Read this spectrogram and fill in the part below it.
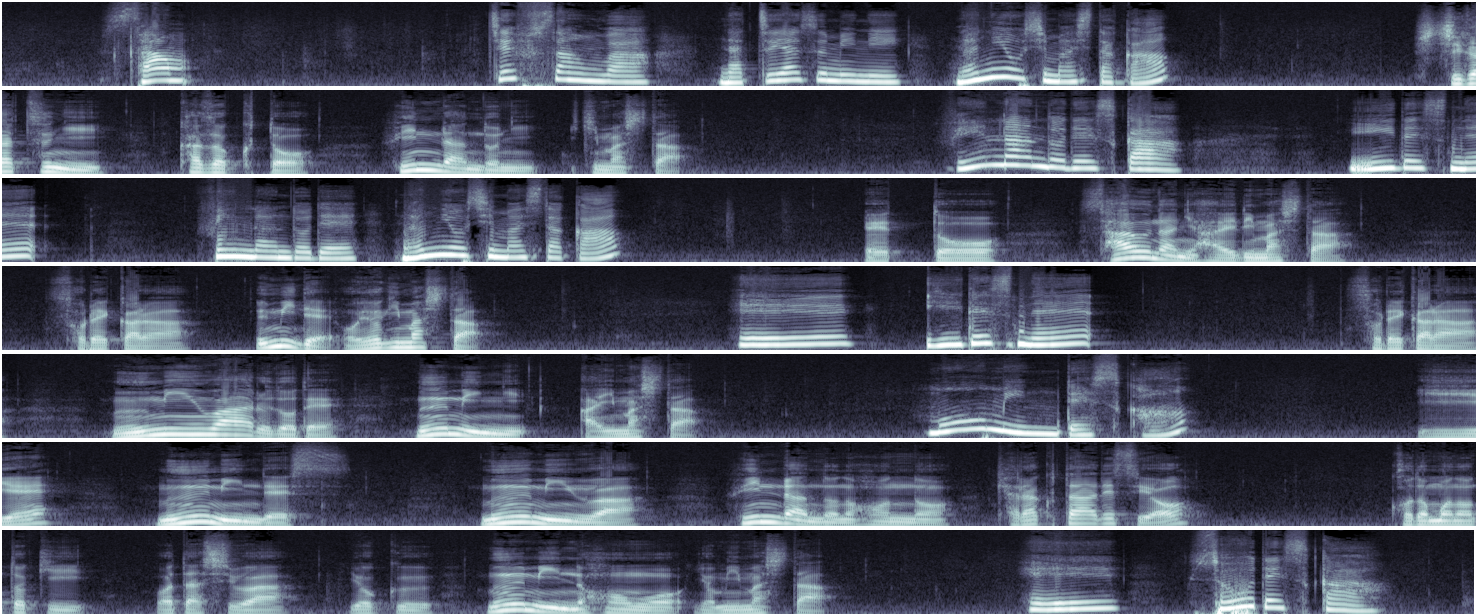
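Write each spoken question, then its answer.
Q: ジェフさんは夏休みに何をしましたか?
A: 家族とフィンランドに行って、サウナに入り、海で泳ぎ、ムーミンワールドでムーミンに会いました。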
